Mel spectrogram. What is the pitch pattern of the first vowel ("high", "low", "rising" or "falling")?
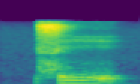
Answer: low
